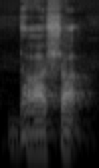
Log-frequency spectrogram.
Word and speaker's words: Dasa: The people mentioned earliest in Sanskrit literature are called Dasa or Dasyu, also written as Dasha, pronounced as Dasha.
